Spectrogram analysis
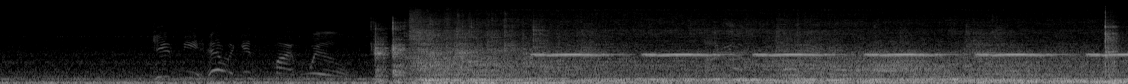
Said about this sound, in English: That thing is a Tucker snowcat. He's doing something to the engine. A snowcat? Yeah. It's like a cross between a truck and a tank. They're great for Antarctic conditions. Those treads help it drive really well over the snow.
